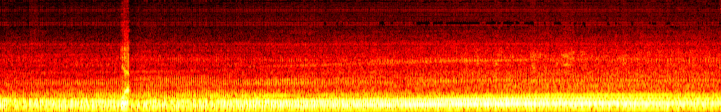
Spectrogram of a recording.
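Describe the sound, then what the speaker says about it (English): A Mitsubishi car engine idling and lugging as the clutch is eased out to the friction point, a steady low drone with a pitch that slowly rises and sags, close and continuous, with a brief spoken word. "let the clutch out to the friction point"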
